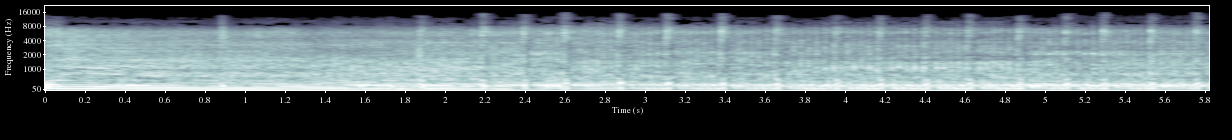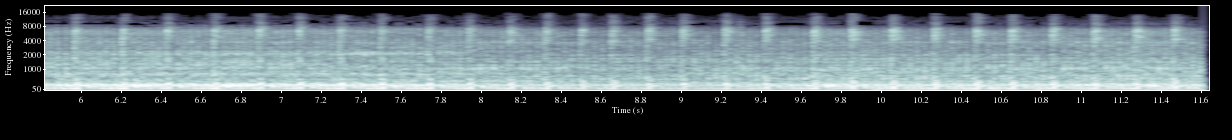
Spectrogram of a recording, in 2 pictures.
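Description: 2017 Husqvarna TE300's two-stroke engine dropping from a rev in the first second or two, then idling steadily.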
